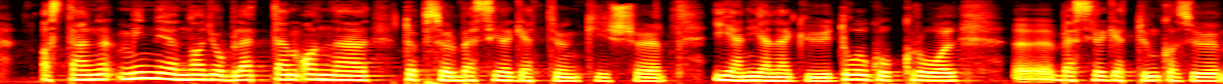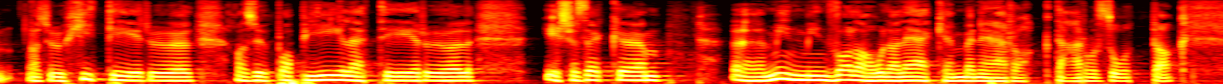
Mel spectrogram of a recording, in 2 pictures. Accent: Dorog, Komárom-Esztergom, Hungary; én Dorogon születtem, és ott is éltem, egészen addig, amíg szemináriumban nem kerültem

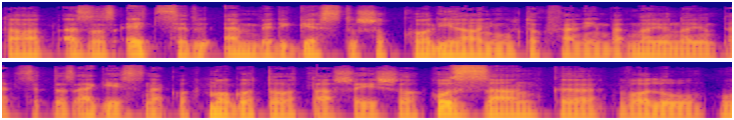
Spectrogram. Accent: Transylvania, Romania; Tehát itt vagyunk mi, akik Erdélyből jöttünk

